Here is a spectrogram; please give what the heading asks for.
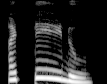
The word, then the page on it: ಅಡಿಯೂಡು: aḍiyūḍu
